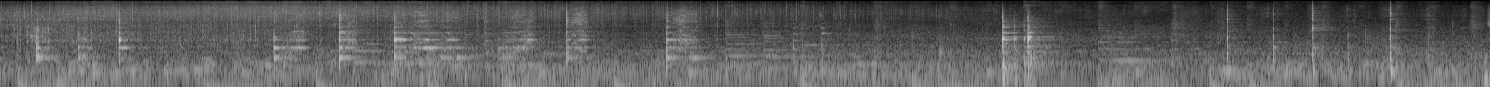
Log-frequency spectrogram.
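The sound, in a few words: butter melting and being stirred in a pan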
